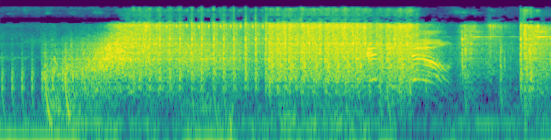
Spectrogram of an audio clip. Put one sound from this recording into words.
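Rapid automatic gunfire rattles close by.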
